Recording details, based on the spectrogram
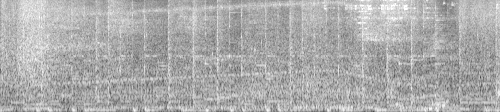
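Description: Jet ski skimming over water in Crash Bandicoot Warped, a steady loud wash of spray and engine noise with scattered sharp clicks and crashes throughout.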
